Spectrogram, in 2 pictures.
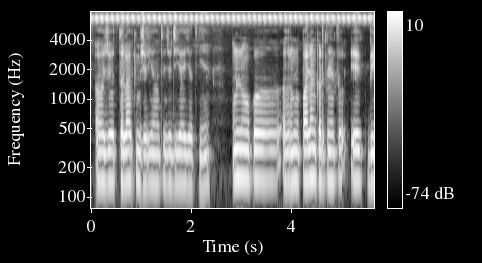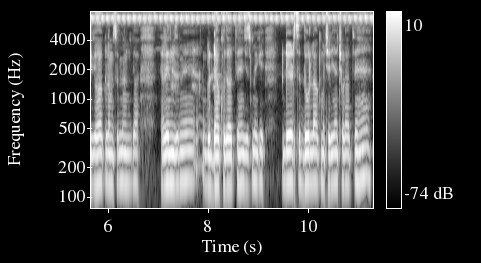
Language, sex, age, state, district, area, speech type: Urdu, male, 30-45, Uttar Pradesh, Mirzapur, rural, spontaneous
